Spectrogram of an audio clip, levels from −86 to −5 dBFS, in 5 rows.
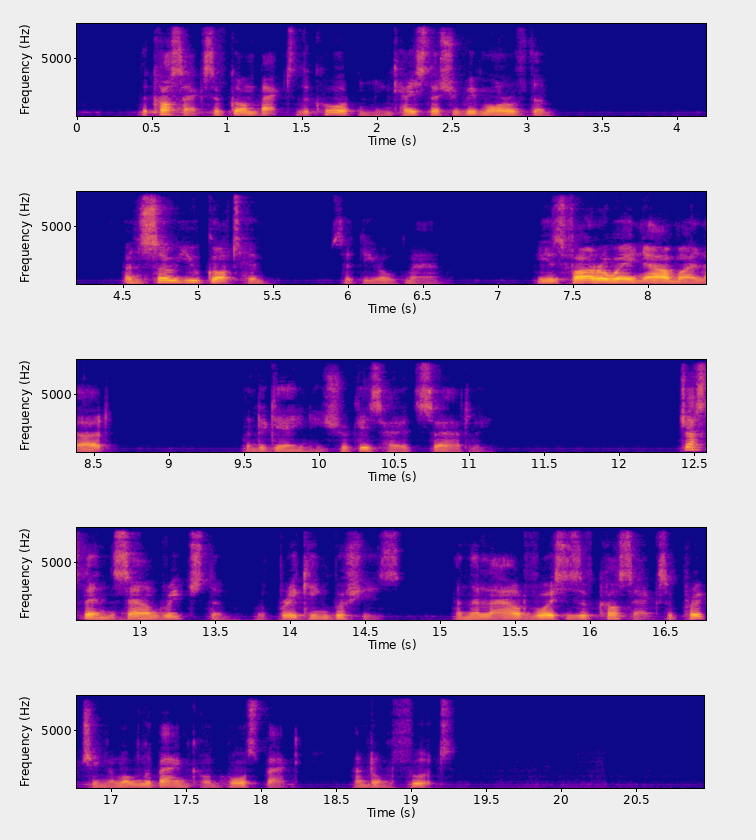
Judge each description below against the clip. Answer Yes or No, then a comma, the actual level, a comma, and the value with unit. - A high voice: No, low, 135 Hz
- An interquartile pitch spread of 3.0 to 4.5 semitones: No, average, 4.9 semitones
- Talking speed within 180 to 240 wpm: Yes, average, 185 wpm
